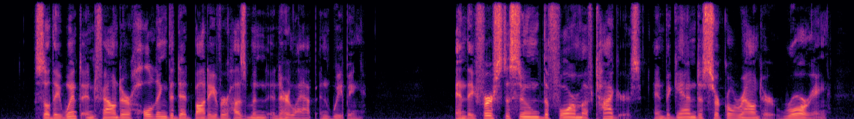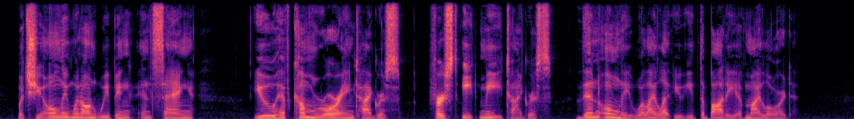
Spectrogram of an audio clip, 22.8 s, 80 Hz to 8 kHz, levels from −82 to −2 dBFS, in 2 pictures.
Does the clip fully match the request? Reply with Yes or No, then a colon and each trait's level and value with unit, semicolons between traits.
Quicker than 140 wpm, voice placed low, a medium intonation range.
Yes: average, 165 wpm; low, 100 Hz; average, 3.5 semitones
